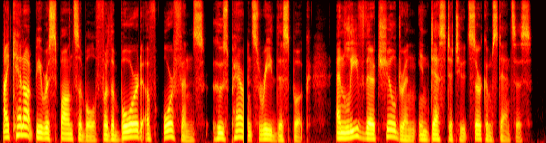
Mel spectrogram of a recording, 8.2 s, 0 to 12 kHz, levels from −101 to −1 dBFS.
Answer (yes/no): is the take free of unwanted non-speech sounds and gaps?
no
